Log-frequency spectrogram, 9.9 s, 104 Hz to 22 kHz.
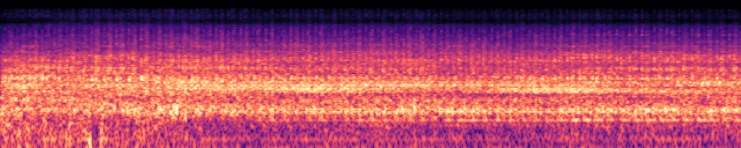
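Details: Rebuilt Cummins 12-valve diesel, bored .040 over, timing about 16 degrees, newer injection pump, at idle: harsh clatter with uneven stumbling miss, rough idle worsening after driving or revving until it dies; runs smoother with filter drain open, cause unconfirmed.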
